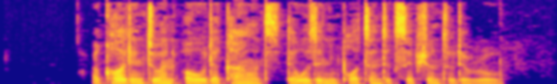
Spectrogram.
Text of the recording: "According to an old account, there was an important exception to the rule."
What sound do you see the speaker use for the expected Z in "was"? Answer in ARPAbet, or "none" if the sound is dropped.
Z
